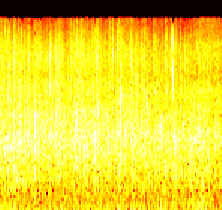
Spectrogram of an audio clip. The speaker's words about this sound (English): What you can't see is all the people that are gathered in this place today. And they can't see you, but would y'all give them a hello this morning? Clap your hands, put them together.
